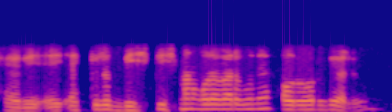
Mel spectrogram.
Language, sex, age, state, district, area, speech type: Assamese, male, 18-30, Assam, Darrang, rural, conversation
